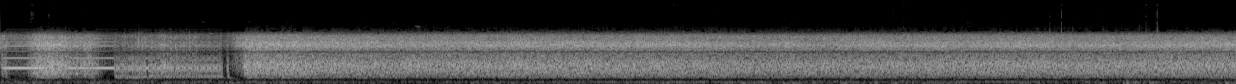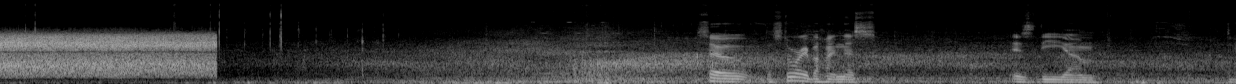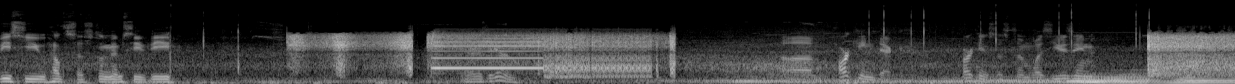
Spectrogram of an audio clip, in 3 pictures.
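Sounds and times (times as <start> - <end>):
harsh digital hiss from radio: 0.0 - 14.6, 27.6 - 31.5, 34.4 - 37.0.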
